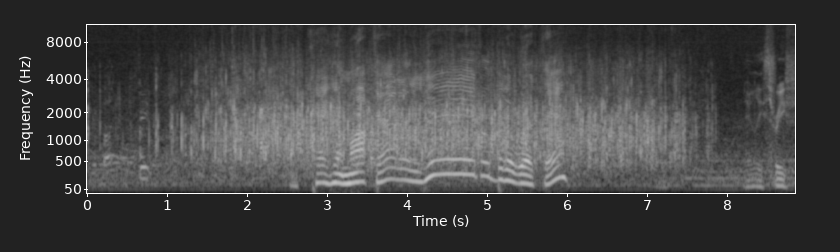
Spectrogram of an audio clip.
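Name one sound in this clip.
A large crowd outdoors applauds and cheers, then the applause fades.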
